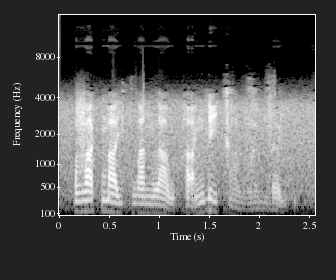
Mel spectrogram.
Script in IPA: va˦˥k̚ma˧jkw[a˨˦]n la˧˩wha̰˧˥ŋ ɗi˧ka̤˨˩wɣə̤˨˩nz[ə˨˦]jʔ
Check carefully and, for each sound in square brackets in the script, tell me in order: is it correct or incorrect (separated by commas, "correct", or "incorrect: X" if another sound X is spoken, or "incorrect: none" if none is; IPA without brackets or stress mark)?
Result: incorrect: a˧, incorrect: ə̰˧˨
